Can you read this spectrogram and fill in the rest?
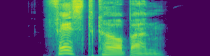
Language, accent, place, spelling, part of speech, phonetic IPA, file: German, Germany, Berlin, Festkörpern, noun, [ˈfɛstˌkœʁpɐn], De-Festkörpern.ogg
- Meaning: dative plural of Festkörper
